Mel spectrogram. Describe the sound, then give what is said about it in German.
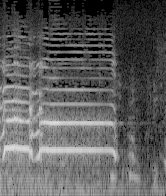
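A rooster, conjured by magic from a piece of paper, crows once: a loud, clear, tonal cock-a-doodle-doo lasting about a second and a half, then fading into quiet. “Meine Zauberkraft reicht aus, dieses Stück Papier in einen Hahn zu verwandeln.”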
